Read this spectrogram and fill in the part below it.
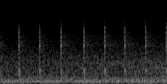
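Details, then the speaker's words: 2010 Dodge Charger 3.5 L V6 at idle: light, crisp ticking about five times a second that occurs only at idle; rattle traced to worn rear rocker arm assembly on the driver's side, fixed. "it only does it at idle you don't rev up real loud when you speed up it just kind of rattles like that"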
